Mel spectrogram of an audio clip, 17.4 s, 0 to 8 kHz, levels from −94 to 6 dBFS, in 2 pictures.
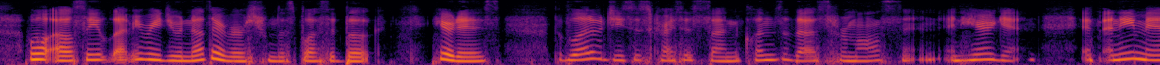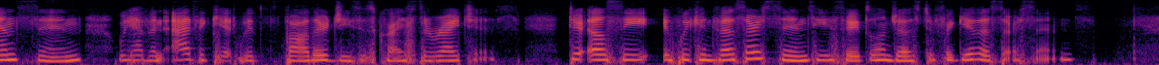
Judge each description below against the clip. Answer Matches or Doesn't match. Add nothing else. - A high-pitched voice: Matches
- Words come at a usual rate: Doesn't match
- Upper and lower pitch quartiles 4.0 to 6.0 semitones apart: Doesn't match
